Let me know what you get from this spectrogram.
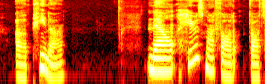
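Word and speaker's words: César Pina: DJ Envy and someone some people call him Caesar uh Pia but I heard another pronunciation of Cesar Pina now here's my thought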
